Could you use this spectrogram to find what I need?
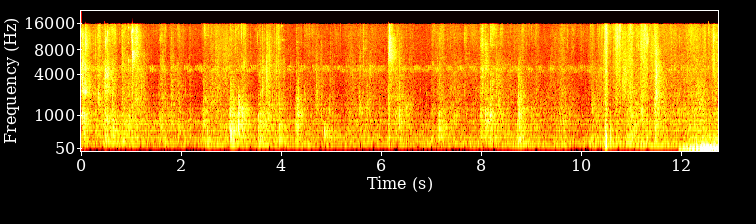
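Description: Footsteps crunch on a gritty floor, heard close by.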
